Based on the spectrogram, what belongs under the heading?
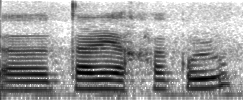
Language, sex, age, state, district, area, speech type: Assamese, female, 30-45, Assam, Darrang, rural, spontaneous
